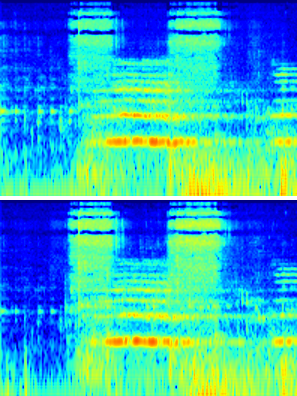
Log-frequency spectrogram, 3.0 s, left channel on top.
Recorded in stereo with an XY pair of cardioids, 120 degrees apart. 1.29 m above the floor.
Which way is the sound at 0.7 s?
65° left.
